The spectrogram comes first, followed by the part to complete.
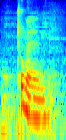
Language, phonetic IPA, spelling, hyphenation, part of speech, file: German, [ˈtʊml̩n], tummeln, tum‧meln, verb, De-tummeln.ogg
- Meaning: 1. to frisk, romp (move about energetically and cheerfully) 2. to abound, to be somewhere in large numbers 3. to hurry, to get on with something, to get moving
